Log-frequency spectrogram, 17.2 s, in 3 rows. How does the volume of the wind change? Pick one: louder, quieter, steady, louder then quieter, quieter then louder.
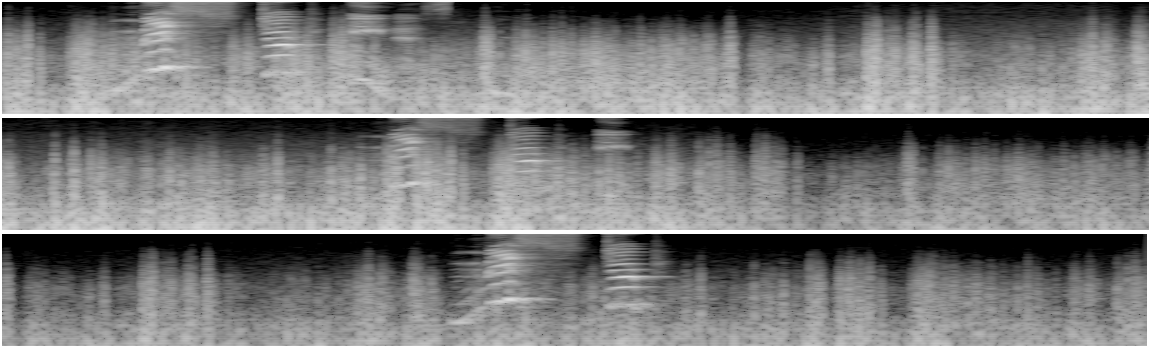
quieter.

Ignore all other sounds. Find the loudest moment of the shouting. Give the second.
1 s.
